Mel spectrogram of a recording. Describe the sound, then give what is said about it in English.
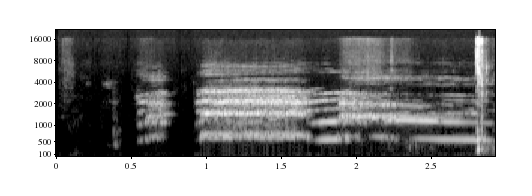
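A rooster crows once, loud, a long harmonic call that rises and stretches out over a couple of seconds, ending with a brief sharp click. “If they get alarmed, they will crow at night.”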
